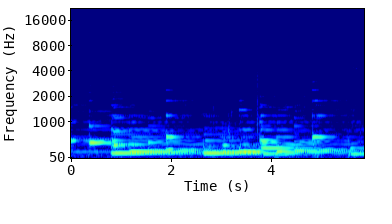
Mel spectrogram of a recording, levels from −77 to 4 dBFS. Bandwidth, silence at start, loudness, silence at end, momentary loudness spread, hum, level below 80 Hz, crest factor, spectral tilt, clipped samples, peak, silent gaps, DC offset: 15.5 kHz; 0 s; -40 LUFS; 0 s; 11 LU; none; -68 dBFS; 12 dB; -10 dB/octave; under 0.1%; -28 dBFS; none; under 0.1%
